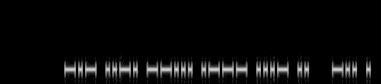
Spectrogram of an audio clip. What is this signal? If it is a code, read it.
Morse code, heard as a keyed tone, about 36 wpm, 700 Hz. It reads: KF7JVI DE
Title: USA Callsign DE Callsign - 6 Characters - 35wpm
